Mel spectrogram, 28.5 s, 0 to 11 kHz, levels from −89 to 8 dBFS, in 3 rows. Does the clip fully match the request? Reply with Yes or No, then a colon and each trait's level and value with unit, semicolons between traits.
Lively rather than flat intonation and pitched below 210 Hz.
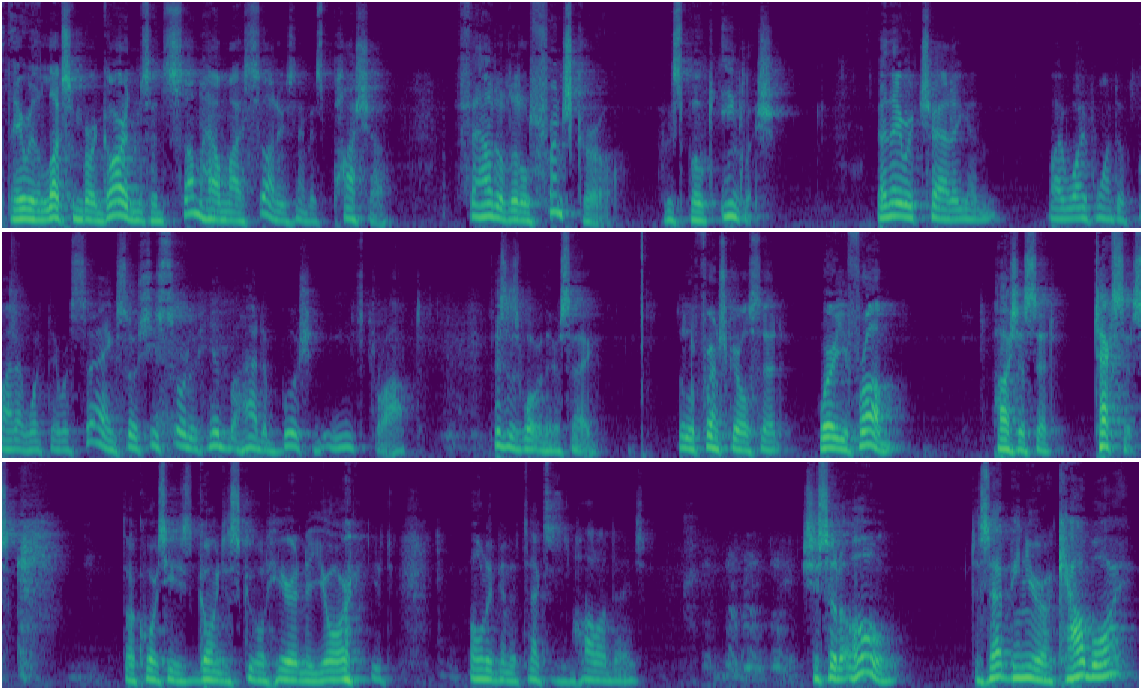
Yes: wide, 5.9 semitones; medium, 140 Hz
